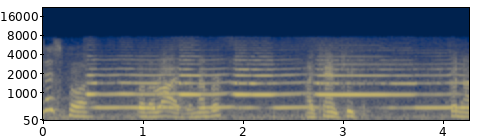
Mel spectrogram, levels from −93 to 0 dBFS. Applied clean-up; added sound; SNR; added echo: none; Wind instrument, woodwind instrument; -4 dB; none.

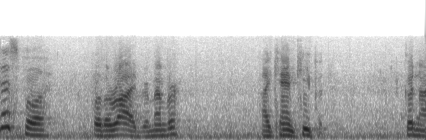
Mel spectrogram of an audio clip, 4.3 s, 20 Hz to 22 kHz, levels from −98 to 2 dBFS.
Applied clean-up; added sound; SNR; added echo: none; none; none; none.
